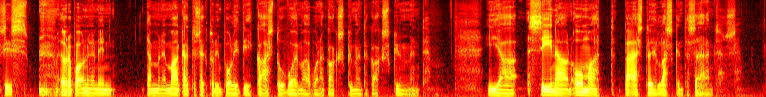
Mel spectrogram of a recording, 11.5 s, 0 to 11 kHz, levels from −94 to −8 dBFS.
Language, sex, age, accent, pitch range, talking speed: Finnish, male, 60-79, native, 65-80 Hz, 85 wpm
